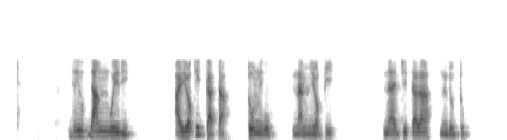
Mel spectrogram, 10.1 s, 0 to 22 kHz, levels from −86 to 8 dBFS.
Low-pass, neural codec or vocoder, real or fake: 3.6 kHz; codec, 16 kHz, 1 kbps, FunCodec, trained on LibriTTS, 50 frames a second; fake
